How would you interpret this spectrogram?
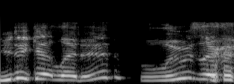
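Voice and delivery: put-on very high, slow, drawn-out drunken taunting voice. Retelling what they said after coming in that night, retelling being super drunk. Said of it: "I was like super drunk".

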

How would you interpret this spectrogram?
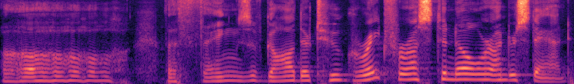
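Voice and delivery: put-on pious churchy voice, drawn-out oh. Speaker mocks people who stop reading at that verse: put-on religious voice. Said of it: "they put on this religious voice and they go".

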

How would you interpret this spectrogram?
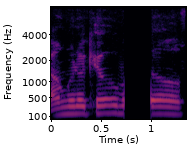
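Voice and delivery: acted, toned-down, high-pitched, mild screaming outburst. Retelling a man screaming at the overnight manager: imitating someone screaming. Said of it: "screaming at the overnight manager".

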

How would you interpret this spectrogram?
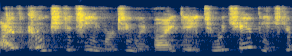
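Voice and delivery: usual speaking voice

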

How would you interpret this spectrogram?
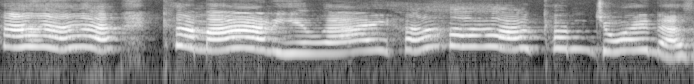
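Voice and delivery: annoying giggly call, very high, loud, very slow. Describing a girl hanging out with Eli, imitating Lenore's annoying loud laugh. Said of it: "really annoying, loud, laughing girl who's like".

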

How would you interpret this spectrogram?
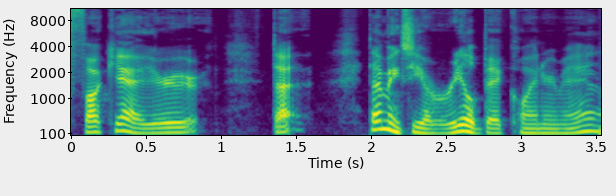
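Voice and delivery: plain

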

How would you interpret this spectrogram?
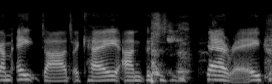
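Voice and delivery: ordinary talk

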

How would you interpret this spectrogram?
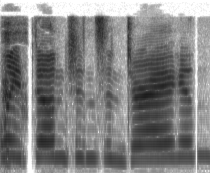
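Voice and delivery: very high cartoon old-man voice, sounding younger. Speaker describes someone as a younger version of the Family Guy old guy: younger Family Guy old-guy voice. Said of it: "it's like the younger version of the old guy".

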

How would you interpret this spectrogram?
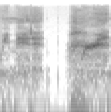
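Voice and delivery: hushed whisper, barely above a breath. Retelling getting through the zoo bag checkpoint: whispering. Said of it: "I, like, whisper it".

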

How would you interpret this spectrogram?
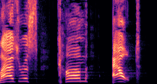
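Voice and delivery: firm, authoritative, commanding, very loud and high. Retelling a Bible story, voicing the command to the dead man, firm and commanding. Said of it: "in a firm, commanding voice".

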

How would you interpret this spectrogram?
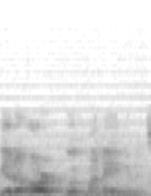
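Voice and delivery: ordinary talk

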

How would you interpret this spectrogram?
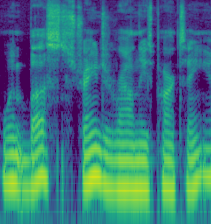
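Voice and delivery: plain reading voice

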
